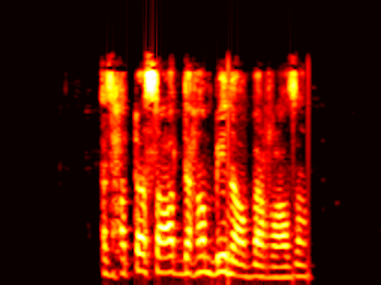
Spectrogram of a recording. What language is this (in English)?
Kurdish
